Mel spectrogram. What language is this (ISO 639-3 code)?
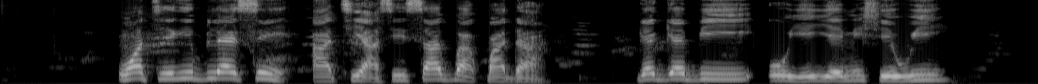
yor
